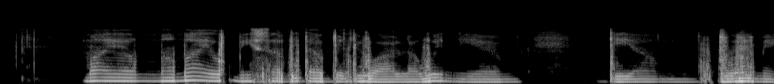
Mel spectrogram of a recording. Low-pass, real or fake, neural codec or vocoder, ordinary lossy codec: 5.4 kHz; fake; codec, 24 kHz, 3.1 kbps, DualCodec; none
